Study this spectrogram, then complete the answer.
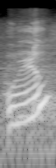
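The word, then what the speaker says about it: ഉള്ളൊഴുക്ക്: film in Malayalam please super super easy it's ulu uu U so the the the thing goes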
